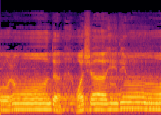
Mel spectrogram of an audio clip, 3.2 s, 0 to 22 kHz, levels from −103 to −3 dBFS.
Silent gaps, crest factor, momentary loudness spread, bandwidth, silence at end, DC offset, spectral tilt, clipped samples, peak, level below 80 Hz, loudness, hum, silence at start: none; 12 dB; 5 LU; 13 kHz; 0 s; under 0.1%; -6.5 dB/octave; under 0.1%; -4 dBFS; -60 dBFS; -17 LUFS; none; 0 s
